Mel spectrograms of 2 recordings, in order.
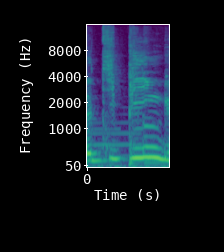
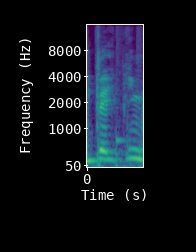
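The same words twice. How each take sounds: First: "typing" said as "tipping"; French-style reading. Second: "typing" said as "taïping"; English-style reading. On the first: Player unsure of the English word, "typing" as "tipping". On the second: Player correcting to English, "typing" as "tie-ping". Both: Shown as a demonstration. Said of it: "je sais même pas comment ça se dit".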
